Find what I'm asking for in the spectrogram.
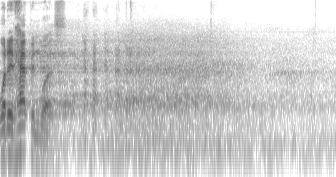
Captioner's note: audience laughs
